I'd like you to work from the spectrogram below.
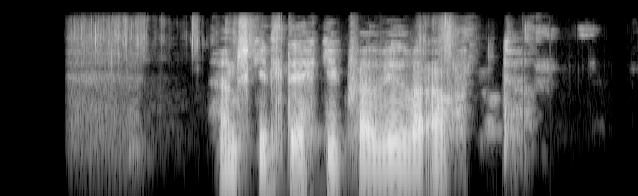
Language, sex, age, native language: Icelandic, male, 40-49, Icelandic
